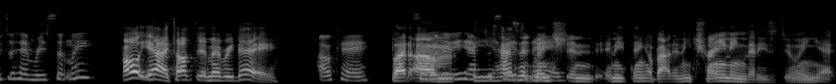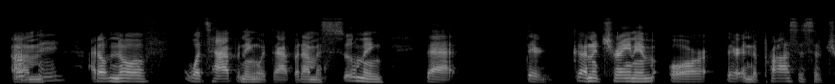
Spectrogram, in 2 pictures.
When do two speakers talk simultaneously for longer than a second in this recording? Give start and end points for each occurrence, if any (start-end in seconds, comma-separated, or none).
4.1-5.7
